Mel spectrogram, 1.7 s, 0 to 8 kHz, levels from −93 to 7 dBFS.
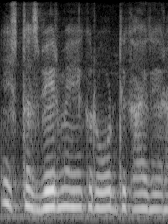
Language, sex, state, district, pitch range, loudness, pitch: Hindi, female, Uttar Pradesh, Shamli, 210-230 Hz, -17 LUFS, 225 Hz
